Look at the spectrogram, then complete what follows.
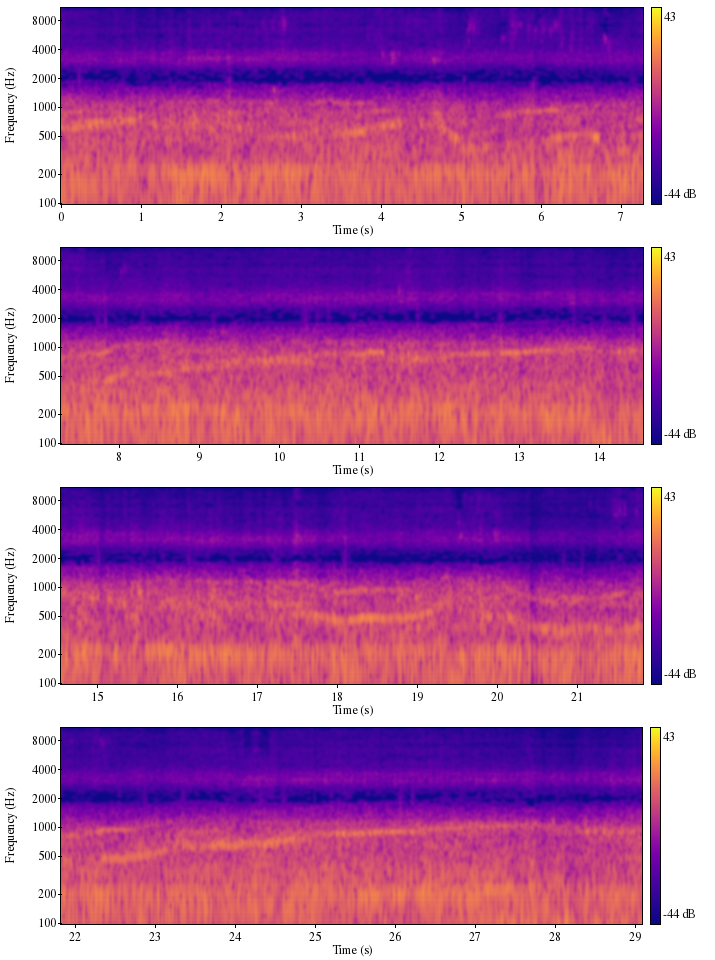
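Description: Go-kart engines running hard on a kart track, the revs rising and falling repeatedly as the karts speed up and slow for the bends.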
